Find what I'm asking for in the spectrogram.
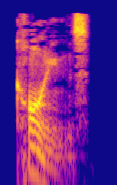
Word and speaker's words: quoins: Sam said, "Selma, the word in the last line, coins." – "It's spelled Q-U-O-I-N-S. – "You're sure that's it?" – "We're sure. I triple-checked it myself, then had Pete and Wendy do the same. Why?" – "Coin is an architectural term.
